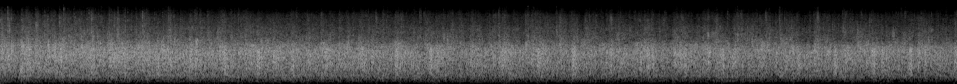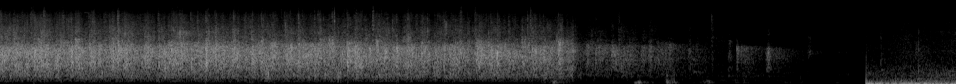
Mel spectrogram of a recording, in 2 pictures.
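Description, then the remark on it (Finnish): Sustained audience applause welcoming a speaker, a dense, steady clatter of many hands clapping for about fifteen seconds, then thinning out into a few scattered claps before fading away. “ja ehdotan, että toivotamme puhujamme lämpimästi tervetulleeksi tänne aplodien kerran.”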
